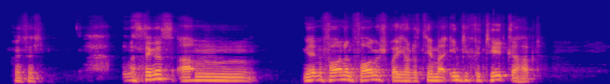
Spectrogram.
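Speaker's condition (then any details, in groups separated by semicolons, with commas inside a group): Cleft lip and palate, cleft lip, jaw and palate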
